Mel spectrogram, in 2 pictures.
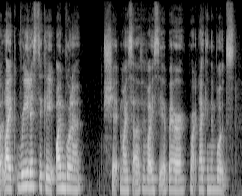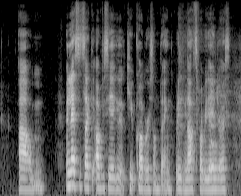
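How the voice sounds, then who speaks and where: In an Irish accent, a woman with a fairly low pitch talks at a very fast pace with fairly even intonation. Her loudness swings widely, and the recording is very clean with a silent background. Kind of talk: casual conversation.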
